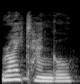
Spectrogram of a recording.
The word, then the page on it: right angle: British English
